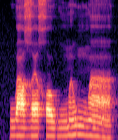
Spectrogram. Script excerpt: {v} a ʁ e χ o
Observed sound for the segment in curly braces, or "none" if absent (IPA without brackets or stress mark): w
